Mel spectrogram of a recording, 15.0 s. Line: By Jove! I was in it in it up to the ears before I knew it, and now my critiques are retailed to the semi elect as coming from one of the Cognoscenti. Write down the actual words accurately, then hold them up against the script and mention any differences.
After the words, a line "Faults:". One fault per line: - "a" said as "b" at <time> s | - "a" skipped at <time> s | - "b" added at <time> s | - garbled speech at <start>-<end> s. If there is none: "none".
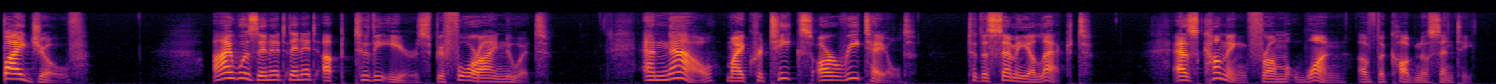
By Jove! I was in it in it up to the ears before I knew it, and now my critiques are retailed to the semi elect as coming from one of the Cognoscenti.
Faults:
none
